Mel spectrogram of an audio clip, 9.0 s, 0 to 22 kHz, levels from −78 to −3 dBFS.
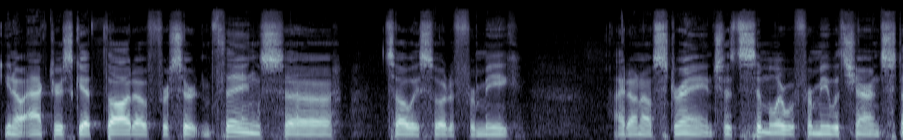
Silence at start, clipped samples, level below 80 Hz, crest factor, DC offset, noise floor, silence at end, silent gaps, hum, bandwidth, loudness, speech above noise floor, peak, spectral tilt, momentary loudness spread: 0.05 s; under 0.1%; -62 dBFS; 18 dB; under 0.1%; -54 dBFS; 0 s; none; none; 17 kHz; -22 LUFS; 32 dB; -4 dBFS; -3.5 dB/octave; 6 LU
